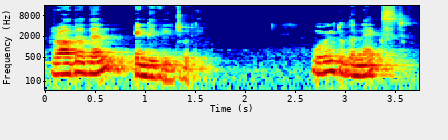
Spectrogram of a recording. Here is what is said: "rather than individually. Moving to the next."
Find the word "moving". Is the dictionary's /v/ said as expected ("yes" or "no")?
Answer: yes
